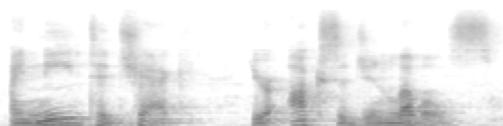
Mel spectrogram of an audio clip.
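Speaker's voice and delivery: usual speaking voice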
